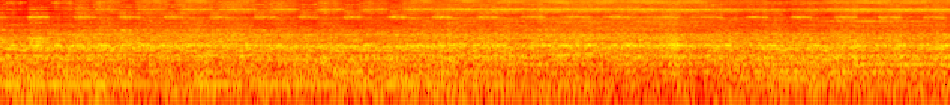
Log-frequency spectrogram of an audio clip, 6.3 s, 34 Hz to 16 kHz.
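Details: 1998 Ford Contour brake rotor, causing pulsation, machined on a brake lathe: a steady metallic hiss with a thin high ring as the bit skims it. An even, normal cut.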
